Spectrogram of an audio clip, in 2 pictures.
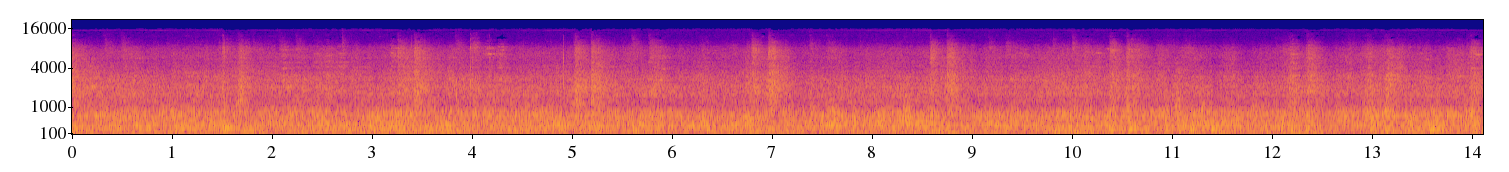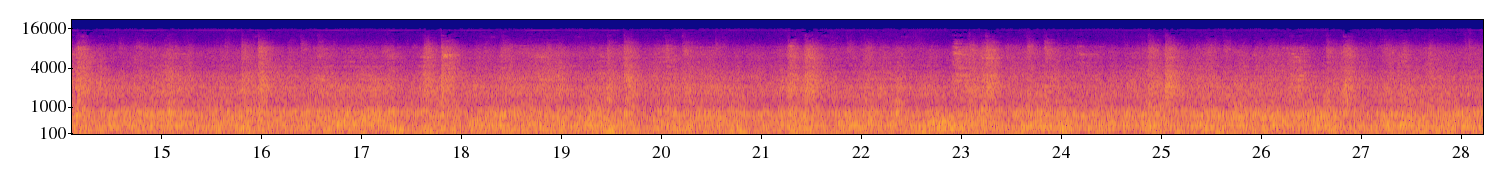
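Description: Suburban passenger train running along the line, heard from inside the car's vestibule: a steady rumble of wheels on track, with clacks over rail joints every second or two.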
